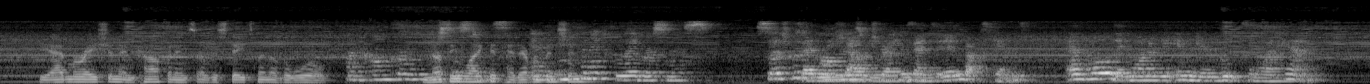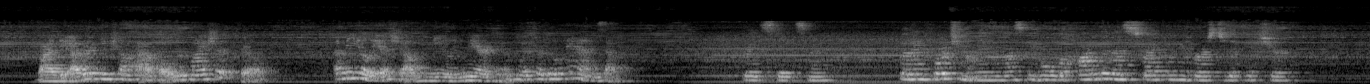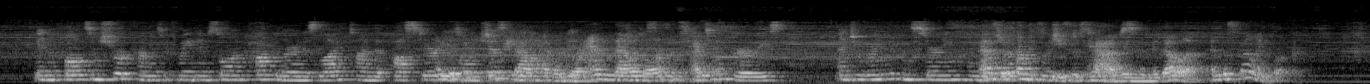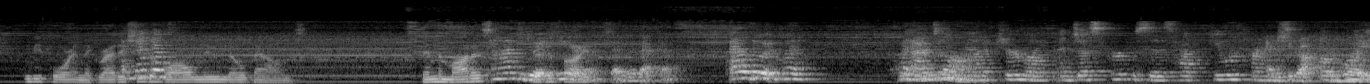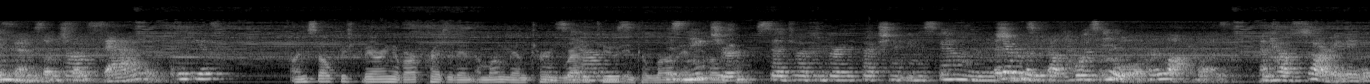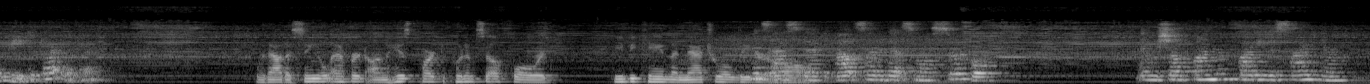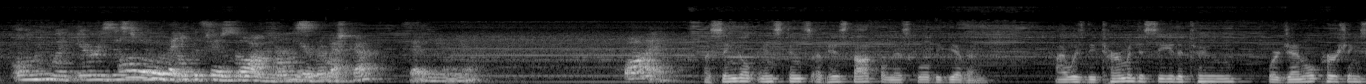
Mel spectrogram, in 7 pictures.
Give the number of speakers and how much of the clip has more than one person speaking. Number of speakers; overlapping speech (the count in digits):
3, about 22%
